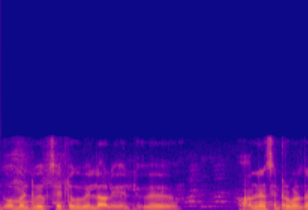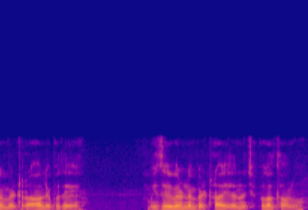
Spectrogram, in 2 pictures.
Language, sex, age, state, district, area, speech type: Telugu, male, 30-45, Telangana, Jangaon, rural, spontaneous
